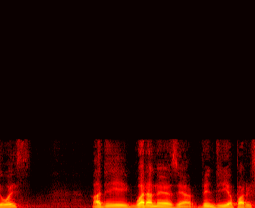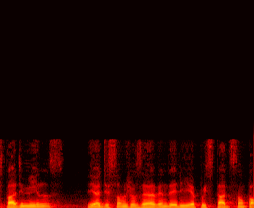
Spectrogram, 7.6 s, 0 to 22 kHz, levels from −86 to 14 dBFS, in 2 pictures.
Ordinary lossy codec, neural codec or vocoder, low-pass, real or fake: none; codec, 16 kHz, 1.1 kbps, Voila-Tokenizer; none; fake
